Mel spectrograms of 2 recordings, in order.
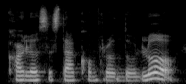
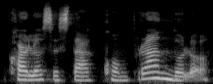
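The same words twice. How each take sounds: First: The stress in comprándolo falls on another syllable. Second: The stress in comprándolo falls on 'pran'. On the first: The speaker calls it wrong. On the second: The speaker calls it right. "you keep that emphasis on the ah"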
